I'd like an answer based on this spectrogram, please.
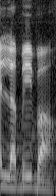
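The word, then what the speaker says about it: Labiba: लमात लमात की मानी है रोशनियां नाम है लबीबा लबीबा की मानी है अकलमंद और इसकी स्पेलिंग है एल ए बी आई बी ए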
